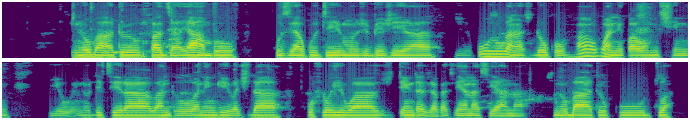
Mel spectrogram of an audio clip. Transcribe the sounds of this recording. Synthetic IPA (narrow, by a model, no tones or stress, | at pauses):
ʐino̞ɓaːtofad͡zajambo̞ | kuziʋakutimuʐibʱe̞ʐe̞ra | ʐikuɾukanaʐiɗo̞ko̞makwanikwawo̞miʃiniː | joino̞ɗe̞t͡se̞ɾaʋantʰuʋane̞ŋɡe̞ʋat͡ʃiɗa | kuɬo̞iwaʐite̞ndaʐakasijanasijanaʐ̥ino̞ɓaːto̞k̚ud͡zwa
